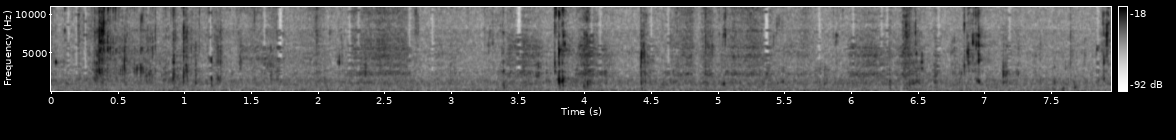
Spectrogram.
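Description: Faint chewing of a mouthful of deep-dish pizza, with a few soft mouth clicks.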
